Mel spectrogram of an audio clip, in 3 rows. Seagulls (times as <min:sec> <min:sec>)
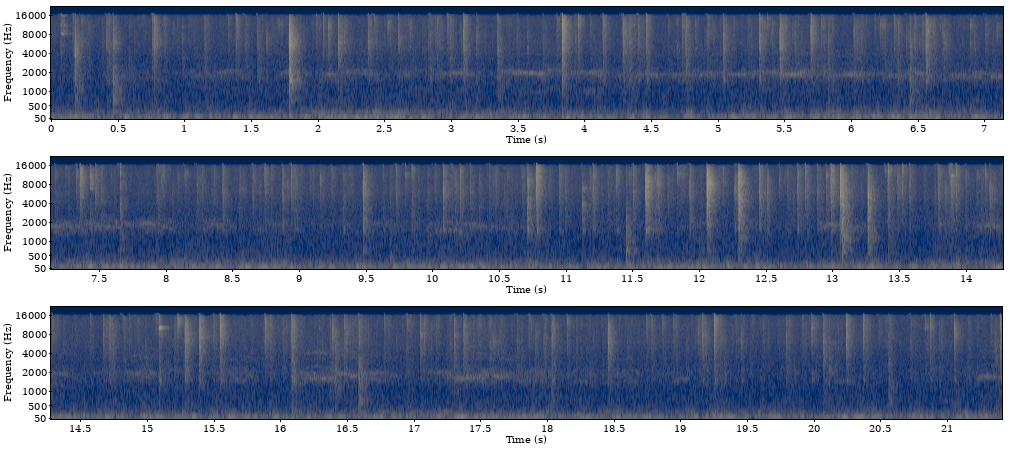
0:01.0 0:09.0, 0:09.6 0:10.8, 0:12.9 0:20.0, 0:21.2 0:21.4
